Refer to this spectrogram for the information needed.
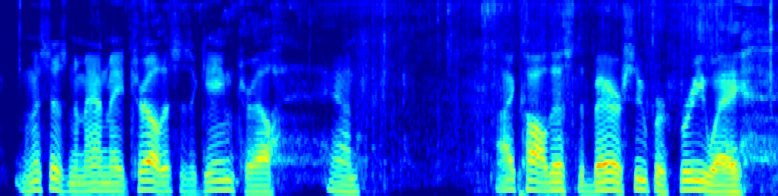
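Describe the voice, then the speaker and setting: A man speaking at a fairly slow pace with long, frequent pauses, ordinary pitch variation and noticeable background noise. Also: medium pitch for a man. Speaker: outdoorsman vlogger. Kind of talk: casual walking vlog. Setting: outdoors in forest. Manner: casual, relaxed.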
